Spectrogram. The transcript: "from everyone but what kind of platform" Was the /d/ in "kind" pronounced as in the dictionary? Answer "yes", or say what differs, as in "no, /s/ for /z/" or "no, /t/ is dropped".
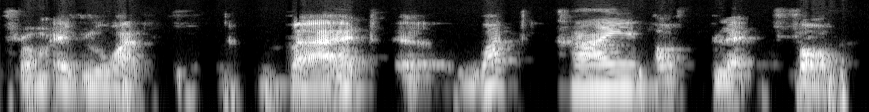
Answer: yes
